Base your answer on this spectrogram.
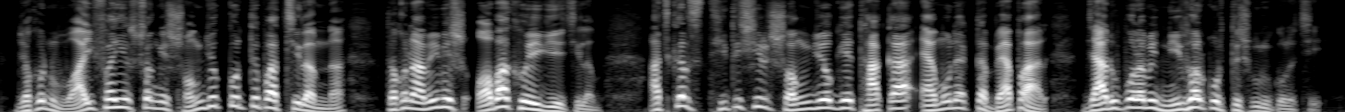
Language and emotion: Bengali, surprised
